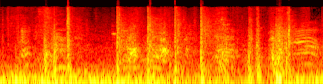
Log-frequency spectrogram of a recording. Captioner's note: pounding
